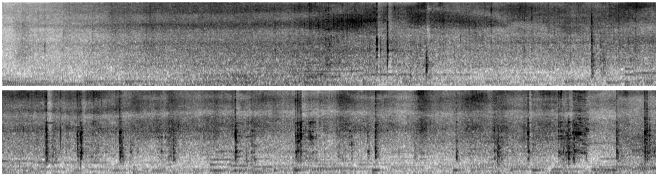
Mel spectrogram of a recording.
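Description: Chillies, garlic, shallots, lemongrass and other curry-paste aromatics sizzling in a little oil in a pan on a portable gas stove, being dry-roasted until fragrant. From about seven seconds in, the stirring utensil clicks and scrapes against the pan again and again.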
